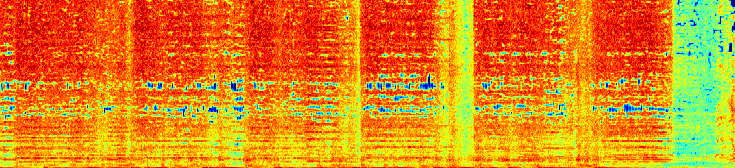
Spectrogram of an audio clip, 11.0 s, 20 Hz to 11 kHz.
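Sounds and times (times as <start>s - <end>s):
heavy bass thumps: 0.0s - 9.3s
horn-like chords: 0.0s - 10.5s.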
